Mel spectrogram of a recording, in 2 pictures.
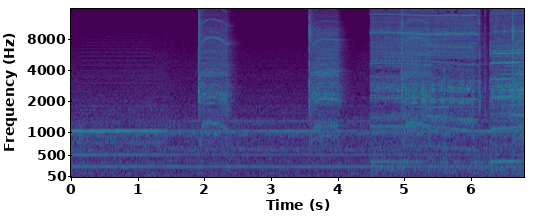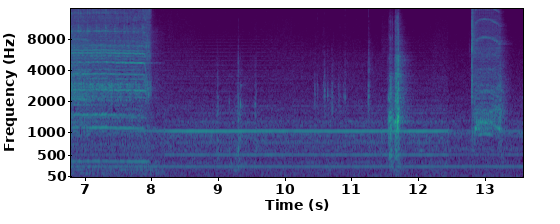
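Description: Micro linear actuators driving a 3D-printed DRS wing linkage: five runs of electric motor whine, the two longest back to back in the middle and lasting a second and a half or more each, with a sharp click shortly before the last one. A faint steady hum runs underneath.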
